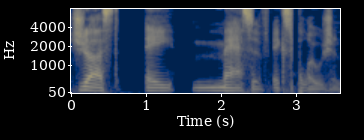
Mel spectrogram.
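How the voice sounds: The setting is quiet. The voice is a natural reading voice.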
